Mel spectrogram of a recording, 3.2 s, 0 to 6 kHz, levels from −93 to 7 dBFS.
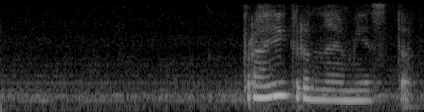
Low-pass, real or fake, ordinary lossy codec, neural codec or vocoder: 5.4 kHz; real; Opus, 16 kbps; none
